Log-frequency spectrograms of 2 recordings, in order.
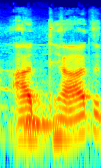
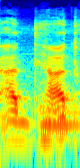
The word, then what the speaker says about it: अध्यात्म: आध्यात्म नहीं होता है, अध्यात्म होता है।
